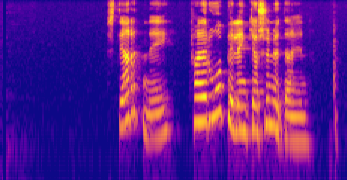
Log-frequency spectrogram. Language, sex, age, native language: Icelandic, female, 60-69, Icelandic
